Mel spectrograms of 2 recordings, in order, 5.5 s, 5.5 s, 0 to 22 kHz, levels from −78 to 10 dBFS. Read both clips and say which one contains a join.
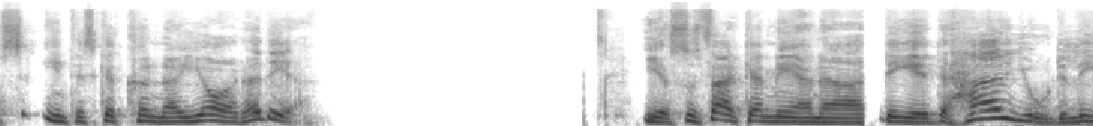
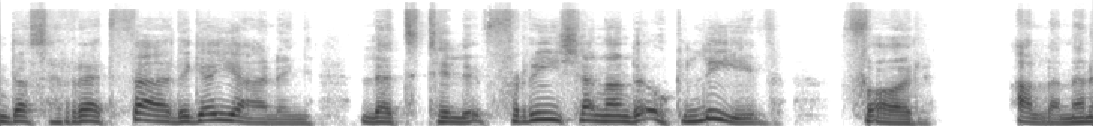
first; 2 cuts; at 3.1 s, 4.3 s

